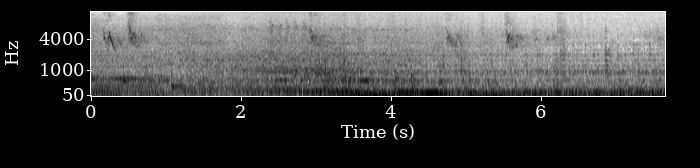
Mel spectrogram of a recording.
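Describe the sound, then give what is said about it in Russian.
A heavy Soviet tank engine rumbles continuously, a deep steady drone that swells slightly midway, with faint metallic clanks and hisses scattered above it and no voices. “Ist das ein Panzer? Sowjetischer?”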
